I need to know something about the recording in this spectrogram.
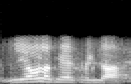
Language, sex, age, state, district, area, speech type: Tamil, female, 45-60, Tamil Nadu, Tiruvannamalai, urban, conversation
